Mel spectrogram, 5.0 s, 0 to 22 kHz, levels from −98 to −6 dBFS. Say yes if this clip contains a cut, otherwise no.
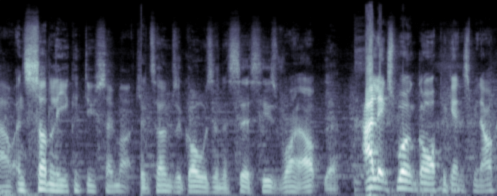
yes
